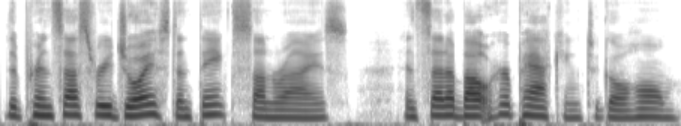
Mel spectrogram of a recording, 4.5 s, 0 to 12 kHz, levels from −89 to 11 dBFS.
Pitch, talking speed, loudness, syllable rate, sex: 190 Hz, 185 wpm, -19 LUFS, 5.4 syllables/s, female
